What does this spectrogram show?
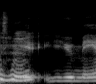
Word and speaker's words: Umiya: Well, it's because your journey as the practitioner, I feel like UMIYA, it's pronounced UMIYA, and it's spelled UMIYA.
